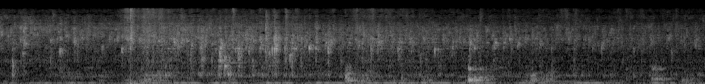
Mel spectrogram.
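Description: Potato chunks sizzling and crackling in hot oil in an aluminium kadai, with a few soft knocks as more pieces drop into the pan. The sizzle eases slightly toward the end.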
